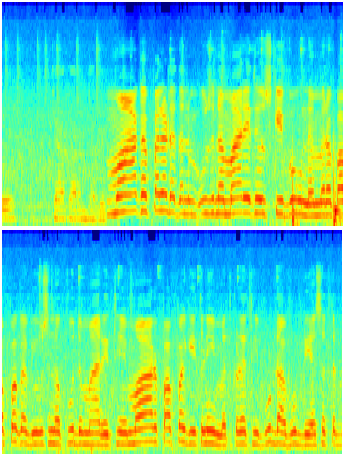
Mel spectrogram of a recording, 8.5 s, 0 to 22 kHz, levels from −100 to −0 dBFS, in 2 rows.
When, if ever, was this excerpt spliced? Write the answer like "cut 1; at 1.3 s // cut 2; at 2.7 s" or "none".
cut 1; at 1.2 s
